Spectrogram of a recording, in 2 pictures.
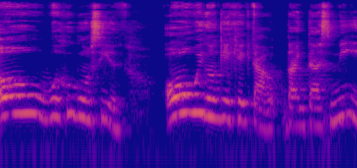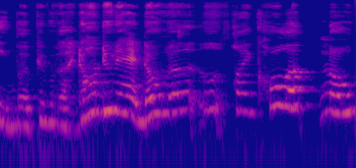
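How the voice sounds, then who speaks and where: A woman speaks at a high pitch with very wide pitch swings. Her loudness swings widely too. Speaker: YouTuber. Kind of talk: casual vlog monologue. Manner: fast.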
